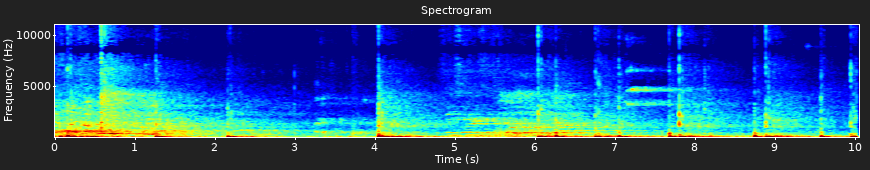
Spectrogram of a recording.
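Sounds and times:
players' voices: 0.0s - 7.2s.

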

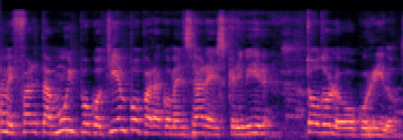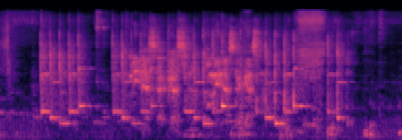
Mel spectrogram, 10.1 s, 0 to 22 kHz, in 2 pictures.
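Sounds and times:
mobile phone ringtone melody: 5.5s - 9.6s.

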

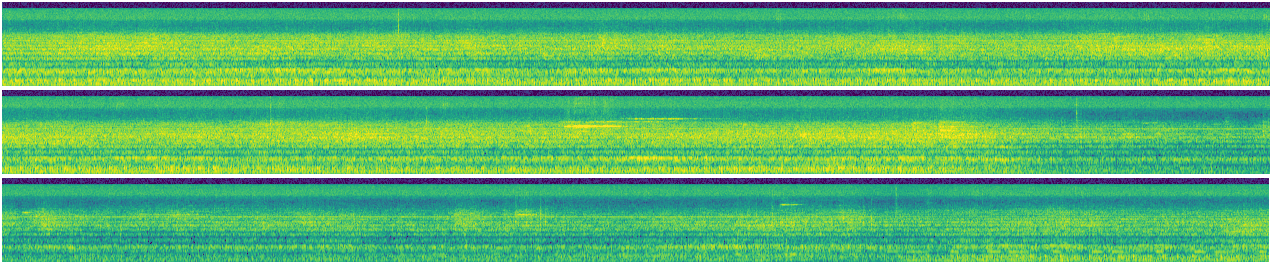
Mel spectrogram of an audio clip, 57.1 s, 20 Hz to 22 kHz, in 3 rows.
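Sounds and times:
diesel locomotive engines idling: 0.0s - 57.0s.

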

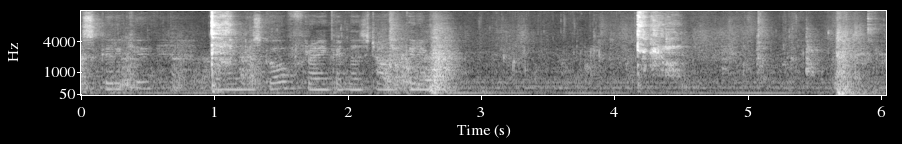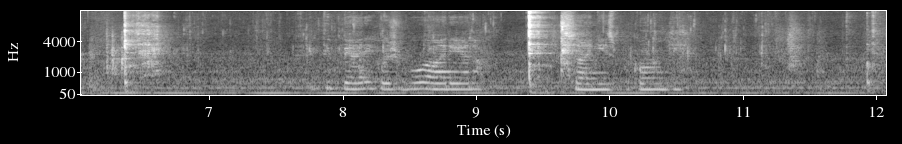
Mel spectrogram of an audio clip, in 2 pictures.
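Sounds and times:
spoon stirring thick batter: 2.4s - 5.6s, 6.2s - 8.3s.

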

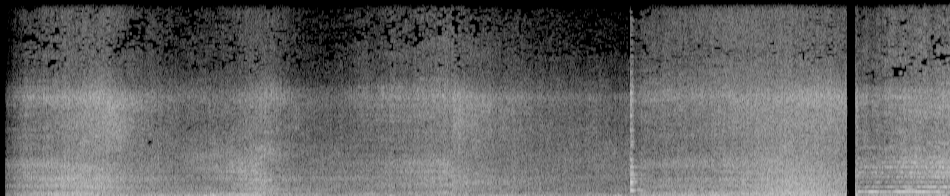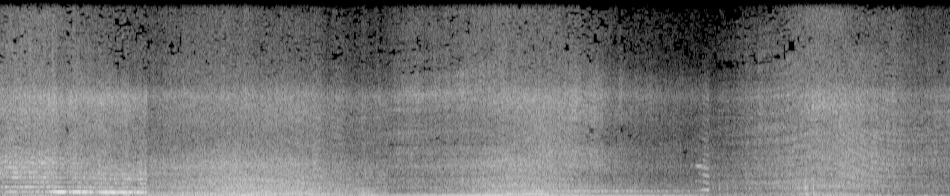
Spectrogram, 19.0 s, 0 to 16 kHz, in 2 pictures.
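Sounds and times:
tyre hiss on wet road: 0.1s - 8.5s, 16.7s - 19.0s
vehicle horn: 6.3s - 6.6s, 8.6s - 11.0s, 14.2s - 16.7s
short horn toot: 8.6s - 11.0s.

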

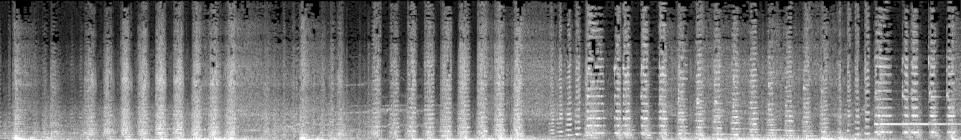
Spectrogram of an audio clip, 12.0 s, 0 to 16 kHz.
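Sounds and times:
brass bugles playing fast notes: 0.0s - 12.0s.

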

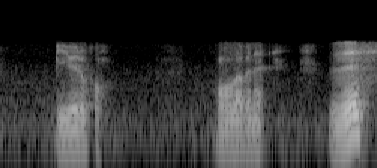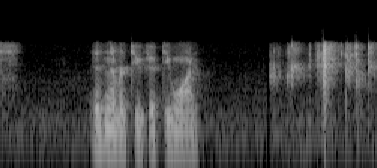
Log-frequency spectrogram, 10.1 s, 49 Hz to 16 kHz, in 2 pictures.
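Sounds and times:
plastic packaging crinkling: 8.6s - 10.0s.

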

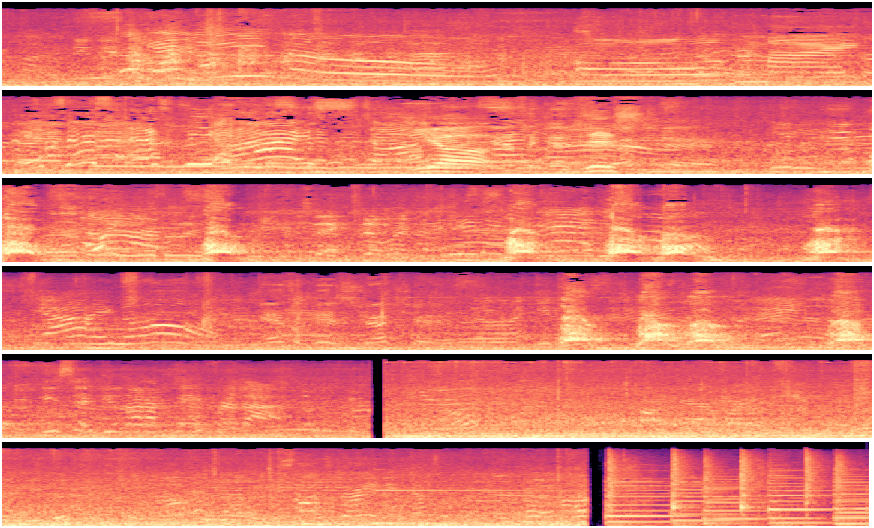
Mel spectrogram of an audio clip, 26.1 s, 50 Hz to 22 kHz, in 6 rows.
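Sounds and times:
street noise: 0.0s - 26.0s.

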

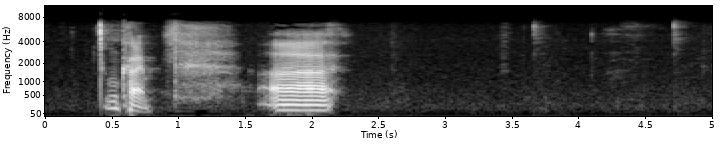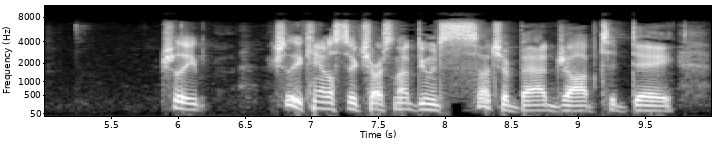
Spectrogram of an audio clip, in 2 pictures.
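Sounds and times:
faint computer mouse clicks: 3.4s - 5.4s.

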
